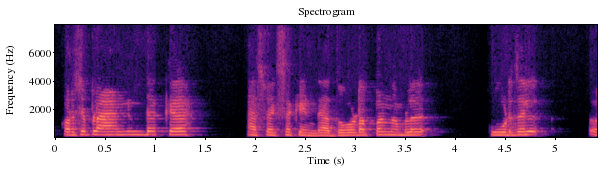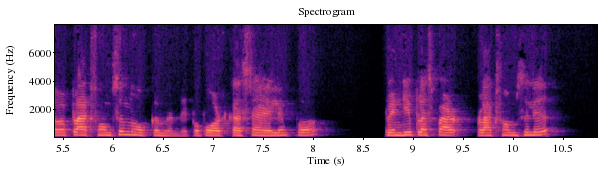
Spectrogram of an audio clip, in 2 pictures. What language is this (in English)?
Malayalam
